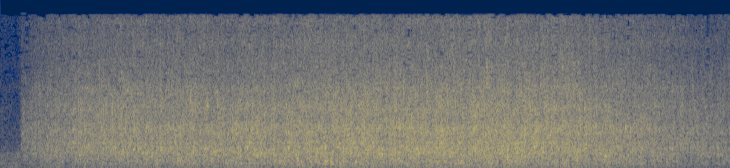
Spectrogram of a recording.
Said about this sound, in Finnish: Virtaava vesi muokkaa maisemaa.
